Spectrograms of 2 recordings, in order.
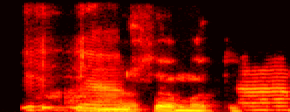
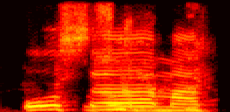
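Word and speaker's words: أسامة: এবার এই শব্দটা বলেন তো, এটার উচ্চারণ কি হবে? উসামাতু মা ওসামা বলতা উসামাতু, ওসামাতু রাইট, এটাও একদম ম হবে।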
